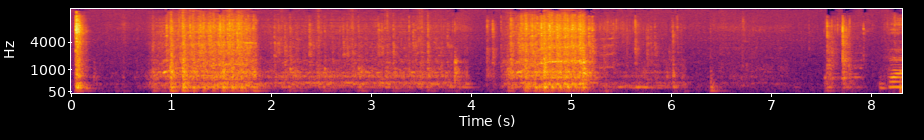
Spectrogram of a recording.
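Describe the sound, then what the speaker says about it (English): A sewing machine runs in two steady bursts, putting a few securing stitches through a ribbon bow on patchwork fabric for a cosmetic bag, with quiet pauses and handling noises between the runs. "I'm just going to put a few stitches to secure that in the centre."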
